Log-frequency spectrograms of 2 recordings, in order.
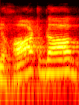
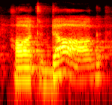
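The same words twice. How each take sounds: First: Hot dog with HOT high and stressed. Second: Hot dog with the weight on DOG; stress on DOG. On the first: Teacher contrasting the food meaning, stress on hot. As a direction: lift hot in hot dog, dog unstressed. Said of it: "the stress of the first word". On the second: Teacher meaning a dog that is hot, stress on dog. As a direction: keep hot light and land on dog in hot dog. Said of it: "stress is given on the second part". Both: Shown as a demonstration.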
